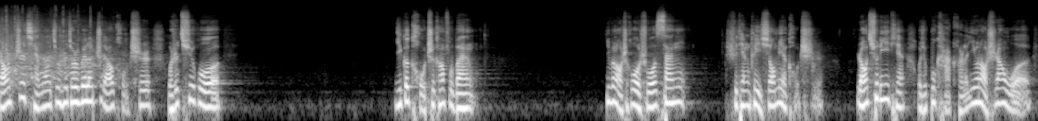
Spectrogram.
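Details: Adult male speaker; no speech disorder.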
